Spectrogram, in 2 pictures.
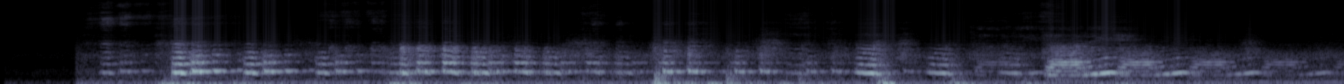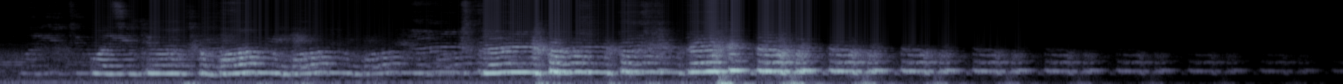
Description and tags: Ghost child crying
I recorded my voice and adjusted the pitch to sound like a child. Hopefully it can be useful to someone's project, but unfortunately it's very specific.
